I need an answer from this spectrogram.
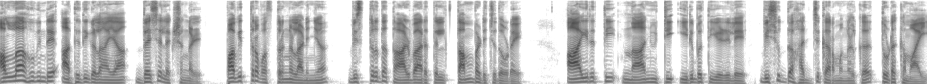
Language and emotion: Malayalam, neutral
